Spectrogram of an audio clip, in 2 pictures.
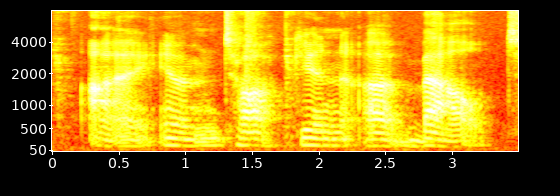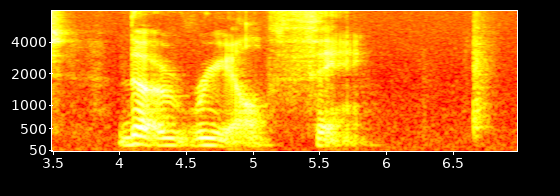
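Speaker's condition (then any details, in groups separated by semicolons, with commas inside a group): Essential tremor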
